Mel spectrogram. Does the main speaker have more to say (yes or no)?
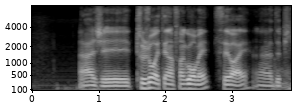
yes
